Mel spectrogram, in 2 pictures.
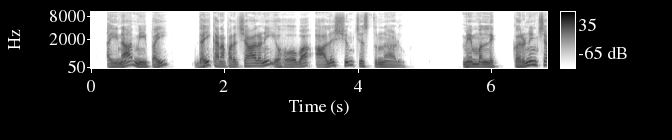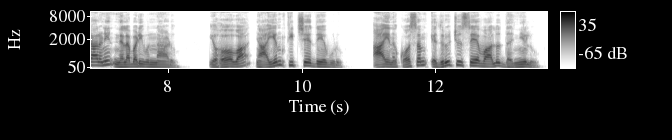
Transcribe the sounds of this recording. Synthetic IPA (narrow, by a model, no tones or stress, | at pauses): ɐjinaːmiːpɐj | d̪ɐjkɐnɐpɐɾɐt͡ʃaːlɐnijeɦɔːʋaːʔaːleːʃjɐmt͡ʃe̞ːst̪unːaːɽu | mimːɐlni | kɐɾuɳiɲt͡ʃaːlɐninilɐbɐɽiunːaːɽu | je̞ɦɔːʋaːɲaːjɐmt̪iɾt͡ʃe̞ːd̪e̞ːwuɽu | aːjɐnɐkɔːsɐme̞d̪uɾut͡ʃuːsɛːʋaːɭːud̪ʱɐnjulu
